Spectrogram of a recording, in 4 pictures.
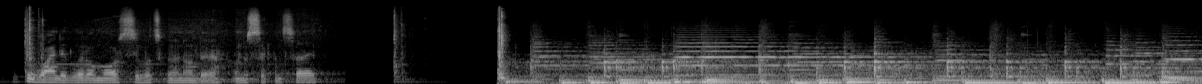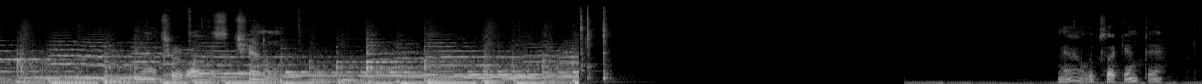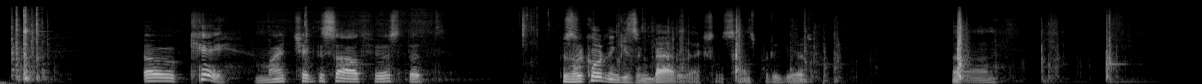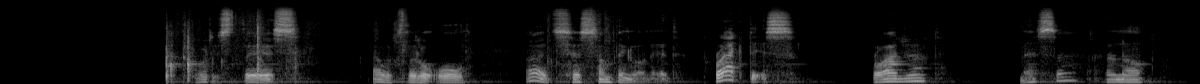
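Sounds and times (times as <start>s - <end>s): tape deck click: 5.0s - 5.2s
instrumental music from tape deck: 5.0s - 17.8s.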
